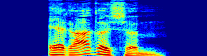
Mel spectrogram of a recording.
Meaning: strong dative masculine/neuter singular of ärarisch
- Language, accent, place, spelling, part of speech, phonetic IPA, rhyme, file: German, Germany, Berlin, ärarischem, adjective, [ɛˈʁaːʁɪʃm̩], -aːʁɪʃm̩, De-ärarischem.ogg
